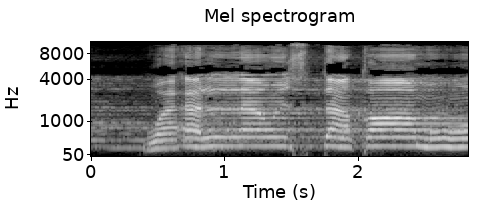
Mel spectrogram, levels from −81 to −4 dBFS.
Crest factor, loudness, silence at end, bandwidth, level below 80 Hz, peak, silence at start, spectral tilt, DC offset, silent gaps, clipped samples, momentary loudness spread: 16 dB; -15 LUFS; 0 s; 11 kHz; -68 dBFS; -2 dBFS; 0 s; -1 dB/octave; under 0.1%; none; under 0.1%; 10 LU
